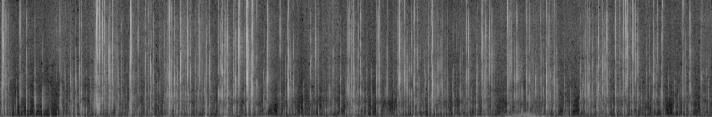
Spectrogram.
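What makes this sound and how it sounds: A full plastic bag of cotton wool is squeezed and crinkled with fingertips and nails. The result is dense, continuous crackling and crinkling with a bright, papery hiss and quick sharp snaps throughout.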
